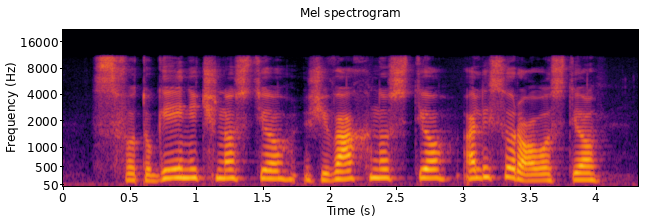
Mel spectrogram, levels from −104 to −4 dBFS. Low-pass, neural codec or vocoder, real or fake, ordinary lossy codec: 10.8 kHz; none; real; none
